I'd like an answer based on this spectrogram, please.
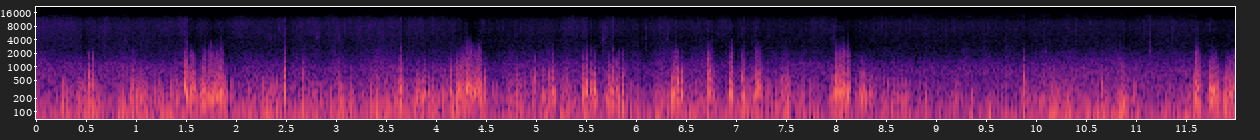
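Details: Gusty wind buffets the microphone outdoors with rustling and low rumbles throughout; no animal voice is heard.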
